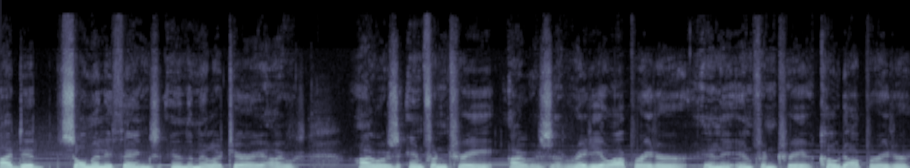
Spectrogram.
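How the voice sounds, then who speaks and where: Music plays behind a man with a fairly high voice. His intonation stays fairly even. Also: moderate pace. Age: 90s. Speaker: war veteran. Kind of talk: interview. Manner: halting.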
